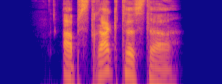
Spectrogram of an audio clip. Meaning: inflection of abstrakt: 1. strong/mixed nominative masculine singular superlative degree 2. strong genitive/dative feminine singular superlative degree 3. strong genitive plural superlative degree
- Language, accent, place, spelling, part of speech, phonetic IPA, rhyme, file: German, Germany, Berlin, abstraktester, adjective, [apˈstʁaktəstɐ], -aktəstɐ, De-abstraktester.ogg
